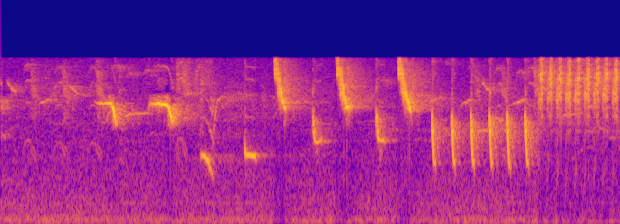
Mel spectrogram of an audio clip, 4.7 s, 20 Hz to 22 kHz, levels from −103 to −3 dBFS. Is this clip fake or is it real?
real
